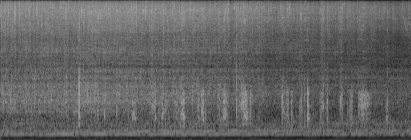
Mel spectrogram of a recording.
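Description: Masala sizzling in hot oil in a kadai as soy sauce is poured in and stirred with a metal skimmer. Short knocks and scrapes of the skimmer against the pan come in from about three seconds in, and the sizzle eases toward the end.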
